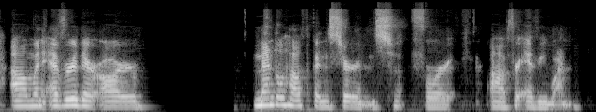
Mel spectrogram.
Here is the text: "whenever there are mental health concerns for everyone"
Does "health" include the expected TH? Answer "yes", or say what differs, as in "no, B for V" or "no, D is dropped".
yes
